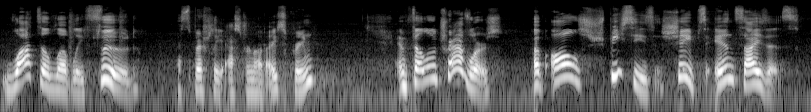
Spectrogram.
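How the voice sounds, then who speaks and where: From a space station module, a middle-aged American astronaut does a storybook read-aloud for kids, adding chatty asides between pages. Her voice is a little high and darkish, with big pitch swings and an unhurried pace.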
